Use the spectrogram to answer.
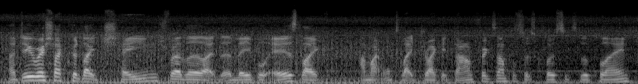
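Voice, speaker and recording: Chatty man over clear background noise. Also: on the low side, lively intonation, brisk. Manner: chatty, informal, thinks aloud. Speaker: streamer playing an air traffic control simulator. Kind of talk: casual live gameplay commentary.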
